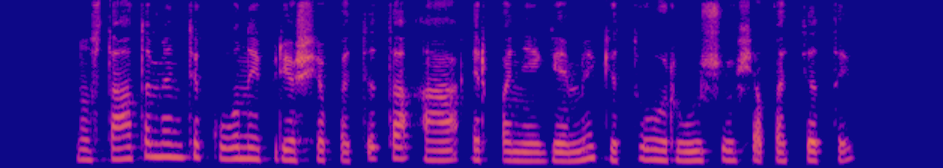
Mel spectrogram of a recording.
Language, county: Lithuanian, Vilnius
